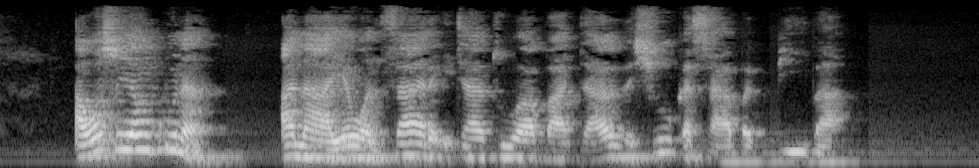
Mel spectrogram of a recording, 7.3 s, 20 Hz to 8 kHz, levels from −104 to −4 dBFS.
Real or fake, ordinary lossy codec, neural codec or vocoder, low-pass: real; MP3, 48 kbps; none; 7.2 kHz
